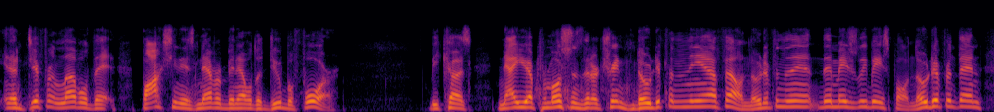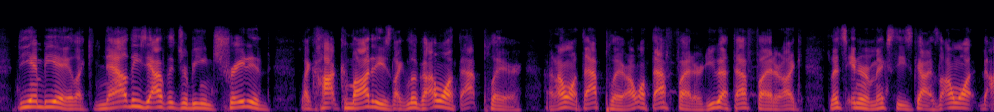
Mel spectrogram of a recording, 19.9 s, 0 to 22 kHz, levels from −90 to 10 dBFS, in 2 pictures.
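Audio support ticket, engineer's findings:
No faults found; call path behaving as expected.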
